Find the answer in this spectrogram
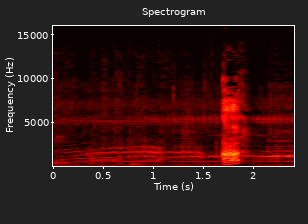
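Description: Hens calling inside a henhouse, with one short, loud squawk rising sharply in pitch near the end.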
